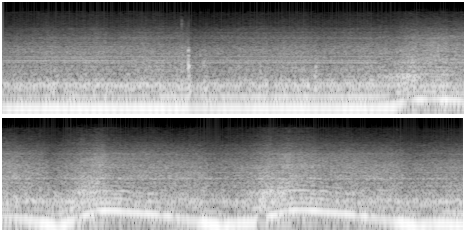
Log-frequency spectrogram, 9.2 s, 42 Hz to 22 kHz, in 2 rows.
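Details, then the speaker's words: Honda S2000 after refitting missing alternator and header bracket bolts, correcting valve adjustment and changing dirty fluids: smooth, even idle with clean throttle blips, no rattle or clatter; much quieter and healthy. "Now it runs surprisingly good and it's quiet. Hear how much quieter it is?"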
